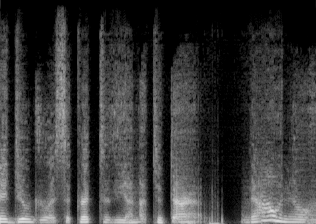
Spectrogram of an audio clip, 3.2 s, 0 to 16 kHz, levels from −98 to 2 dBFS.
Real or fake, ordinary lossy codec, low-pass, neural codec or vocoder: fake; Opus, 64 kbps; 14.4 kHz; codec, 44.1 kHz, 0.9 kbps, DAC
